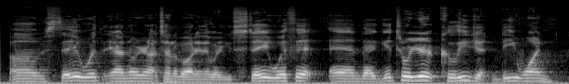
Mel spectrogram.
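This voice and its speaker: With an American accent, a man talks at a fairly quick pace and a fairly high pitch, with audible room echo around him. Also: ordinary pitch variation, hardly any pauses. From Texas. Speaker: live streamer. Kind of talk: casual chat. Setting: live stream. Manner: halting, many fillers.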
